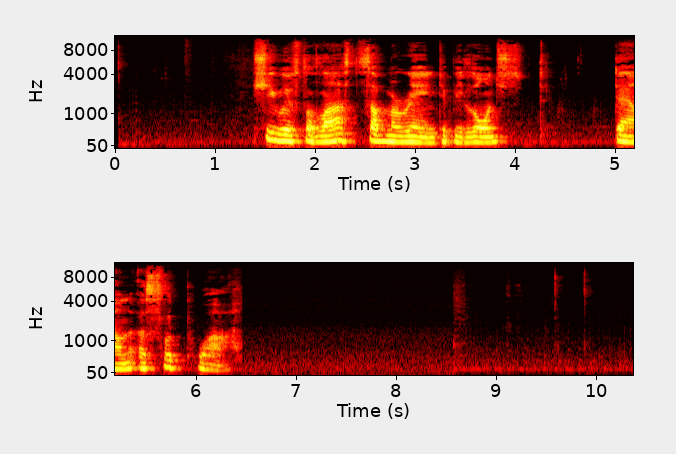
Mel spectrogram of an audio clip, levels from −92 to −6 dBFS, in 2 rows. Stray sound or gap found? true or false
false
